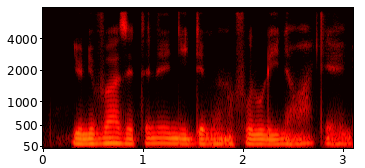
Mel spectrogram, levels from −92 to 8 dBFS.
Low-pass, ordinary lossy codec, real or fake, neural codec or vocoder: 7.2 kHz; Opus, 64 kbps; fake; codec, 24 kHz, 0.9 kbps, WavTokenizer, large speech release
